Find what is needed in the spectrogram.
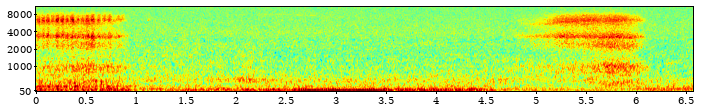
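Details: Gentle snoring: soft hissing breaths about five seconds apart, with a low rumble in the pause between them, in a quiet room.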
